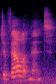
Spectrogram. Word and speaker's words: development: this it's English we have developers we have development and I think some it so the accidents on the second syllable and I think sometimes we from other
